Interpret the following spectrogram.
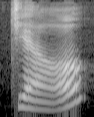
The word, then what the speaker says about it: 九: 九. It sounds like the name Joe.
